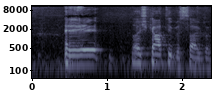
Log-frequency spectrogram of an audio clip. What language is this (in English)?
Hebrew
